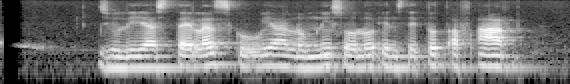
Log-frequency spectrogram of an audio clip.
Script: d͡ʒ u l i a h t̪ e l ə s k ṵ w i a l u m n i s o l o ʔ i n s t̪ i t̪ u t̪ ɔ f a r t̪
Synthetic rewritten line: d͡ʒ u l i a s t̪ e l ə s k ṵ w i a l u m n i s o l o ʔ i n s t̪ i t̪ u t̪ ɔ f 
